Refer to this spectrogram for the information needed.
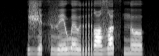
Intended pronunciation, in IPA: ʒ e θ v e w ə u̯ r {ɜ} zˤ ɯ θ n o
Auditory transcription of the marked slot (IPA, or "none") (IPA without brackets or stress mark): ɜ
